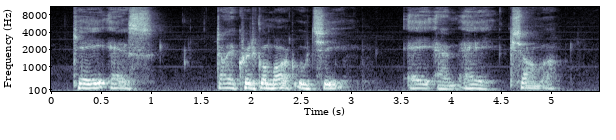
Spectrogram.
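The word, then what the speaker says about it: Kṣamā: Then the next one is called Ks'ama, K-S, diacritical mark, Uchi, A-M-A, Ks'ama. Or it could be pronounced Kama, also in different pronunciations of Sanskrit.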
